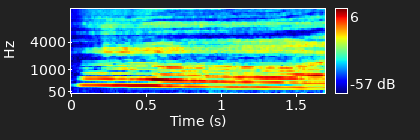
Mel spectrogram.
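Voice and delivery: loud yawning ah. Shown as a demonstration. Coach yawning to open the throat. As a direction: yawn it open. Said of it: "Work into a yawn".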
